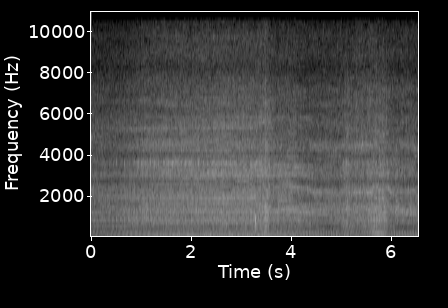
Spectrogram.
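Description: Honda XRE trail motorcycle's single-cylinder engine running as it climbs a gravel track, under a steady rush of wind and tyre noise. The engine note drops about halfway through.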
